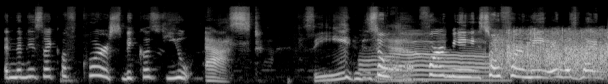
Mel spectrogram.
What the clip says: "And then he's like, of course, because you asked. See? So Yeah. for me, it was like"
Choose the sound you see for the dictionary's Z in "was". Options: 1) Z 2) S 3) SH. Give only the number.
1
